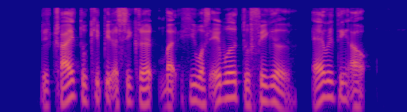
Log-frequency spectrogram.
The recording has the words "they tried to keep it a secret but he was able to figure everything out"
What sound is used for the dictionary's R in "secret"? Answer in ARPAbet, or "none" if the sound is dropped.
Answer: R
